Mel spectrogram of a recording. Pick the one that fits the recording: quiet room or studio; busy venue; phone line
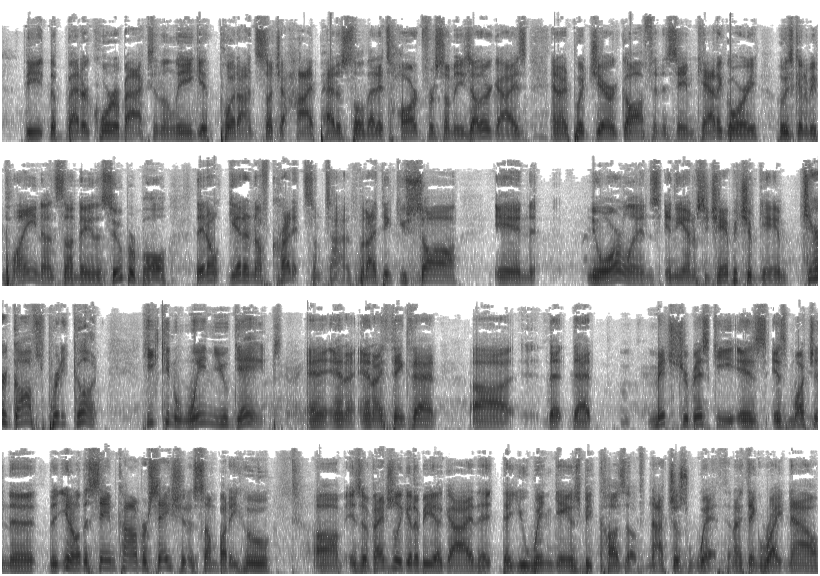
busy venue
